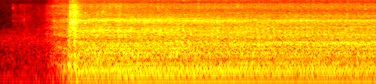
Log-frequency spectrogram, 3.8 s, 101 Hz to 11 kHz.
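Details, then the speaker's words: 1988 Mercury 9.9 hp two-stroke outboard after repair: catches and settles into a smooth, even run with no misfire; the earlier misfire across the rpm range was traced to a kill wire intermittently grounding out, after both coils were also replaced. "more mess runs like a champ"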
